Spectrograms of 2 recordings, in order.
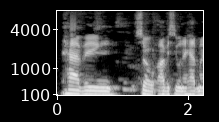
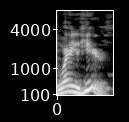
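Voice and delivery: higher-pitched, puzzled asking; mildly surprised boss; retold puzzled question; 7 semitones higher than usual. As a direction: act out catching someone where they shouldn't be. Boss finds employee working late.

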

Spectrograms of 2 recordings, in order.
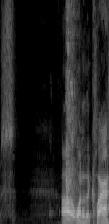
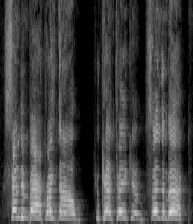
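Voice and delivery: much higher, louder, slow furious shout; screaming at the sky; 14 dB louder, slower than usual. Acted. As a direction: scream it up at heaven, demanding. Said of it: "she screams up at the skies".

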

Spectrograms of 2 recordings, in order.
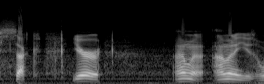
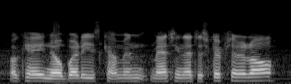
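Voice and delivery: ordinary talk, nothing marked

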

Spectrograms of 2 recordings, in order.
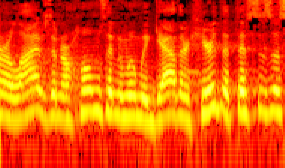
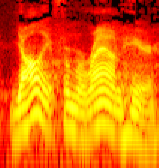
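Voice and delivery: Southern drawl; 10 semitones lower than usual. Retold or imitated. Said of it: "because I talk different".

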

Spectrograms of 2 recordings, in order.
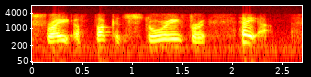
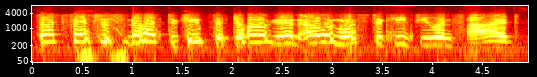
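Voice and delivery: high-pitched, hammed-up pleading; mock dire warning; 6 semitones higher than usual. Caller warning Amy about the fence, mock dire warning. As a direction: warn in a raised, melodramatic voice.

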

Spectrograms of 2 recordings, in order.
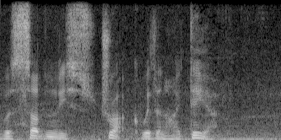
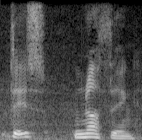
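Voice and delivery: put-on child voice; 8 semitones higher, slower than usual. A narrator's reading. Boy voiced in story.

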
